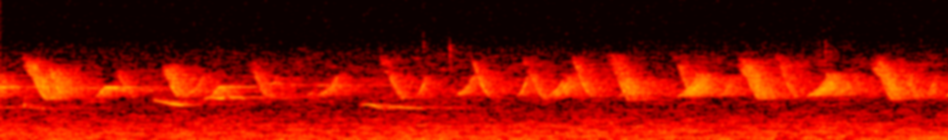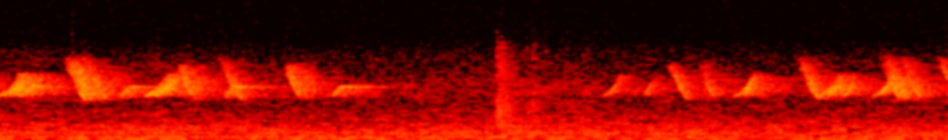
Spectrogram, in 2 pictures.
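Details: At early dawn in Gulmit, Hunza, near the Passu cones, a bird delivers a long run of rapid, high, clipped chirps, pausing briefly before resuming, with a single sharp click and soft background hiss.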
